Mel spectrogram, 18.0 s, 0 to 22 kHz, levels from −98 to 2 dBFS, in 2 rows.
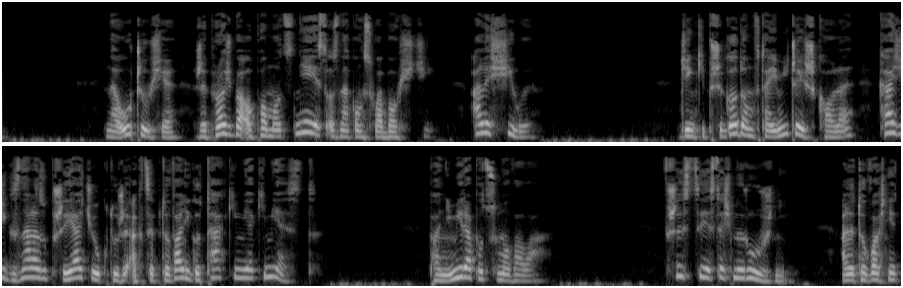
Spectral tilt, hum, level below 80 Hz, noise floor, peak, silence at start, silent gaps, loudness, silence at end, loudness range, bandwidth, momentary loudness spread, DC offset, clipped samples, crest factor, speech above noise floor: -3.5 dB/octave; none; -70 dBFS; -66 dBFS; -18 dBFS; 0.1 s; none; -35 LUFS; 0 s; 5 LU; 16 kHz; 11 LU; under 0.1%; under 0.1%; 18 dB; 31 dB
